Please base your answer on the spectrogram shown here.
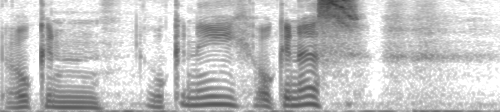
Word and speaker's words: Ossineke: And that is the State Forest campsite here in, I cannot pronounce it, Ossineke, just outside of Alpena, Michigan.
